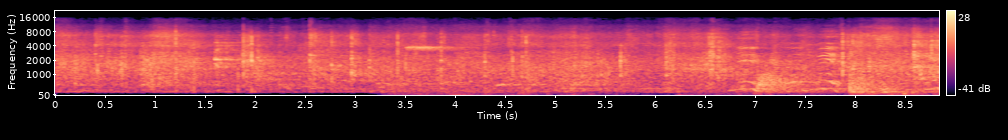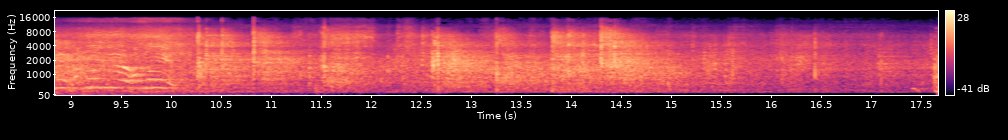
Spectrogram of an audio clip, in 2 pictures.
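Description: Skate blades scrape and hiss across the ice.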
